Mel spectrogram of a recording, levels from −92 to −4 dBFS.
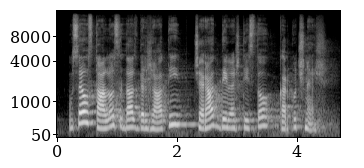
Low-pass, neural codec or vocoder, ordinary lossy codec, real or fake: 14.4 kHz; codec, 44.1 kHz, 3.4 kbps, Pupu-Codec; none; fake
